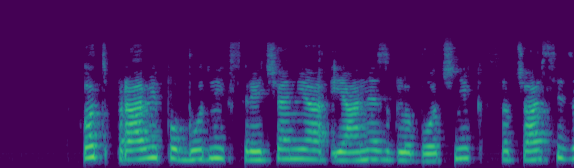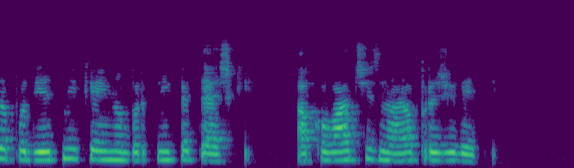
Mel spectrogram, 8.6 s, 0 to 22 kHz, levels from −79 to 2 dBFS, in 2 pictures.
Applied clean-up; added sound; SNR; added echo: none; none; none; none.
